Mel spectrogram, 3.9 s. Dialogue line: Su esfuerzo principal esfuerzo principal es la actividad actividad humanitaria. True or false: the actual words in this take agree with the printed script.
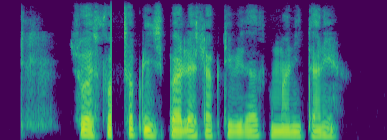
false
